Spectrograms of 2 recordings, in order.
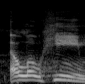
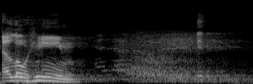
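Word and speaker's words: אלהים: it would look something like this and it's pronounced Elohim let me hear you say Elohim in the beginning Elohim created the heavens and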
